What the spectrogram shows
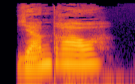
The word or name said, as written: jerndrager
